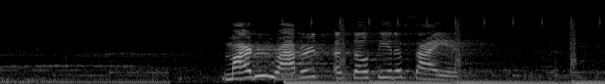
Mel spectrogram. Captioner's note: audience cheering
